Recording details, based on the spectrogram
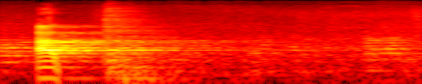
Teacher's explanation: Hamas ini emang mengalir nafas, tapi huruf ta, suara ta ti tu, kalau mau dengar ta ti tu, ada nafas sedikit yang keluar. Ta ti tu. Ketika sukun at. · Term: hams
